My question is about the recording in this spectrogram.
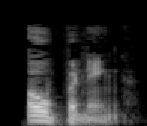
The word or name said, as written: opening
